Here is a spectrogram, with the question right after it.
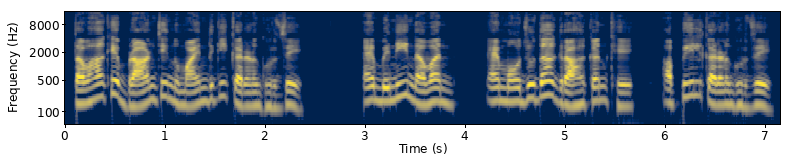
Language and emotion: Sindhi, neutral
